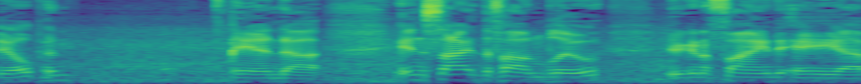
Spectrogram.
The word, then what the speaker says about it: Fontainebleau: the Fontaine Blue the fountain blue some people pronounce it one way I pronounce it Fountain Blue that's basically uh the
